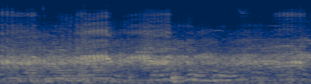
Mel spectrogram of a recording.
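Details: Sandhill cranes at dusk on the Platte River near Alda, Nebraska, on their yearly migration: a thick chorus of rolling, rattling calls from a large flock, louder near the first second, with quiet talk from people in the blind.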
